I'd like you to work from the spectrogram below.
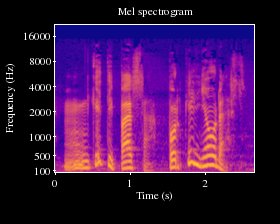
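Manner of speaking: high, slow little dwarf voice; a tiny creature gently asking, drawn out. Acted. Dwarf asking the crying girl why she weeps, in a high slow voice.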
